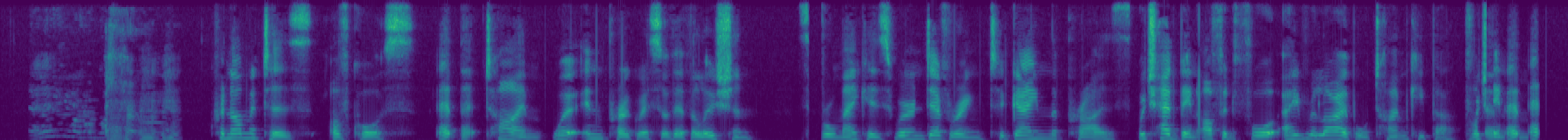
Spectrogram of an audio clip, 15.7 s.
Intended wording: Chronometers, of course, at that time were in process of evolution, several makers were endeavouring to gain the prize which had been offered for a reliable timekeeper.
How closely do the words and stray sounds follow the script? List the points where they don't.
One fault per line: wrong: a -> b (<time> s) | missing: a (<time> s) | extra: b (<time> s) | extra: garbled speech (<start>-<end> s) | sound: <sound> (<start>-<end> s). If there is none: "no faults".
sound: throat clearing (0.3-1.8 s)
sound: dropout (8.1-8.2 s)
extra: garbled speech (14.6-15.4 s)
